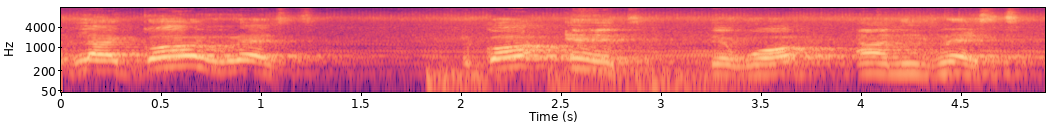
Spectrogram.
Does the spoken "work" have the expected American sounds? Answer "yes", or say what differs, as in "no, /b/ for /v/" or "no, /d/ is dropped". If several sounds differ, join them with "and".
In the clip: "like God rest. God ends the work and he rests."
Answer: no, /k/ is dropped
